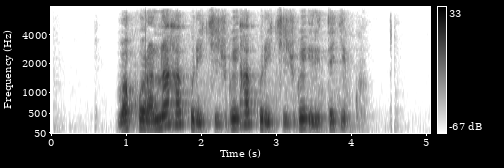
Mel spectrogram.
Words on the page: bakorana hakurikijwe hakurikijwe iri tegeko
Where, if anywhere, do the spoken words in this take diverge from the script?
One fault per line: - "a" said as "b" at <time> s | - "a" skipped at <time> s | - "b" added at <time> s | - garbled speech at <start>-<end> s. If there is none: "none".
none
